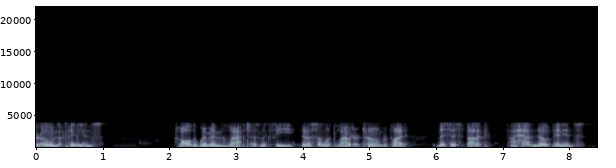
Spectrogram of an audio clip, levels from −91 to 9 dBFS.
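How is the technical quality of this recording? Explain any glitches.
The technical quality is poor: the whole recording has been through a very low-rate digital voice codec, and two short bursts of transmission errors break it further.

Throughout, the speech carries heavy Codec 2 vocoder damage, with the buzzy, robotic timbre that fits Codec 2 at its 3.2 kbit/s mode. Only pitch, voicing, loudness and a coarse spectral envelope survive the link. The decoder then rebuilds the voice from sine waves, so the original waveform is gone. On a spectrogram the harmonics look unnaturally regular and smeared, with blurred fine detail between them. The waveform looks synthetic rather than like natural speech.

At 0.41 to 0.50 s and again at 4.73 to 4.82 s, bit errors on digital voice radio produce brief bleeps and warbles, and the synthetic voice lurches in pitch, level and tone colour. At this low bitrate each flipped bit changes the parameters of a whole frame, so even a small error rate corrupts several frames. 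The error rate is a couple of percent in the first burst and around five percent in the second. A spectrogram shows abrupt harmonic jumps and odd tonal blips, and the waveform shows sudden envelope steps.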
